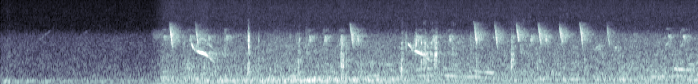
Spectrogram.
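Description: Small birds calling: after near silence, repeated short high chirps and quick downward-sliding calls start about a second and a half in and keep on.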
